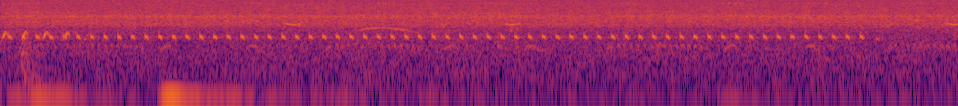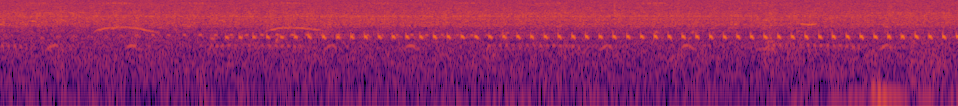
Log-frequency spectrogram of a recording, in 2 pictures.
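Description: Waterside wildlife ambience: a steady, high, fast-pulsed trill breaks off about four seconds in and resumes a couple of seconds later. A few short bird chirps come over it, and there is a low thump about a second in.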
